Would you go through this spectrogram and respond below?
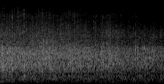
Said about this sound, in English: Well, all righty, praise the Lord. Let's give God a great clap offering. Isn't he worthy of all our praise this morning?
